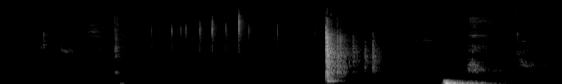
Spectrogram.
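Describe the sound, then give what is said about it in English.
Dice rattle and clatter across a hard table as a player rolls with advantage in a tabletop role-playing game, a string of small sharp clicks followed by a louder burst and a dull thud, with no talking. “It's now your turn to roll. You get to roll with advantage.”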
